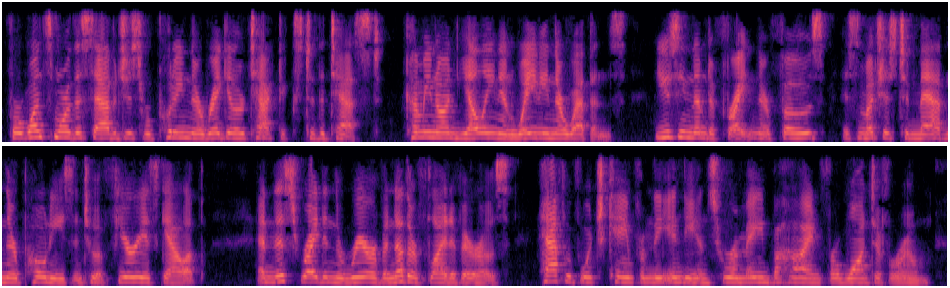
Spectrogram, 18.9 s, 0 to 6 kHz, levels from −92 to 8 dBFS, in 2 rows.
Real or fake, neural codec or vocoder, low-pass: real; none; 5.4 kHz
